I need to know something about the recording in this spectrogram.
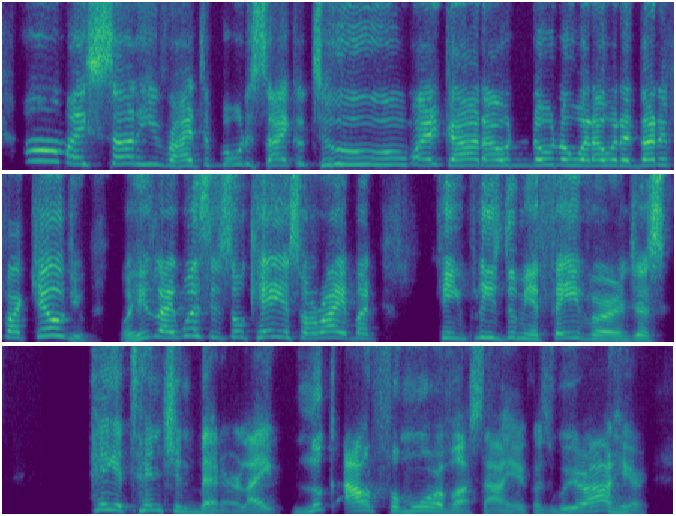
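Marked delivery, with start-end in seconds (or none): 0.2-5.1 acted, very high, frantic, panicked sobbing. Retelling an Instagram video of a woman who nearly hit a man, imitating frantic crying. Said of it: "she was frantic, like crying like crazy".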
